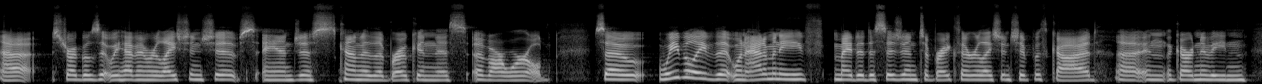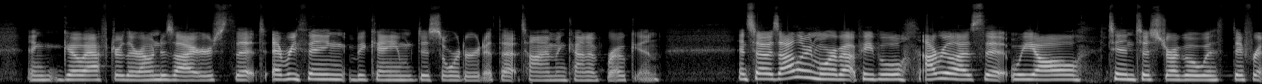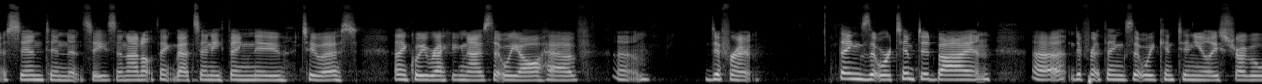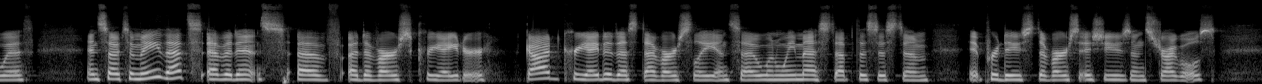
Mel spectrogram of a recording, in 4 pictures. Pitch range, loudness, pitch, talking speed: 205-230 Hz, -21 LUFS, 215 Hz, 165 wpm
